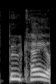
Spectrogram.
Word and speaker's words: bouquet: It's bouquet, like a bouquet of flowers.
